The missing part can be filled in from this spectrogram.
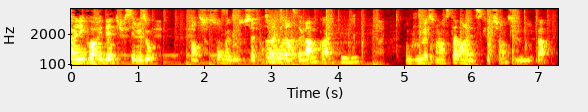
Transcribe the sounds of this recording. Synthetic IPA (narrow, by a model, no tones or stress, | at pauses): alevwaʁed̪ɛnsyʁseʁezoɑ̃fɛ̃syʁsɔ̃ʁezosɔ̥sjalpɑ̃saseɛ̃st̪aɡʁamkwaɛm | d̪ɔ̃kʒəvumɛsɔ̃nɛ̃st̪ad̪ɑ̃lad̪ɛskχipsjɔ̃siʒunlipa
